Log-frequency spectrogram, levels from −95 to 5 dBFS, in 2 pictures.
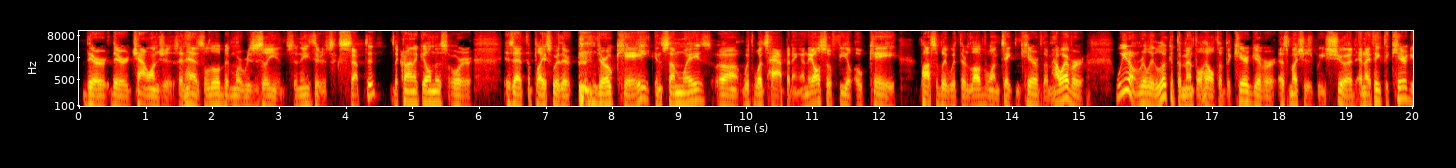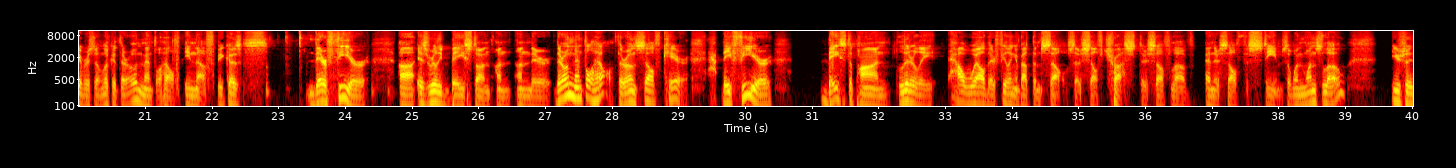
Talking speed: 175 wpm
